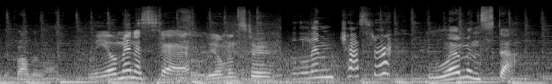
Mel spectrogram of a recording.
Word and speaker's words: Leominster: Leominster. Leominster. It's not Leominster or Leominster, it's Leominster.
